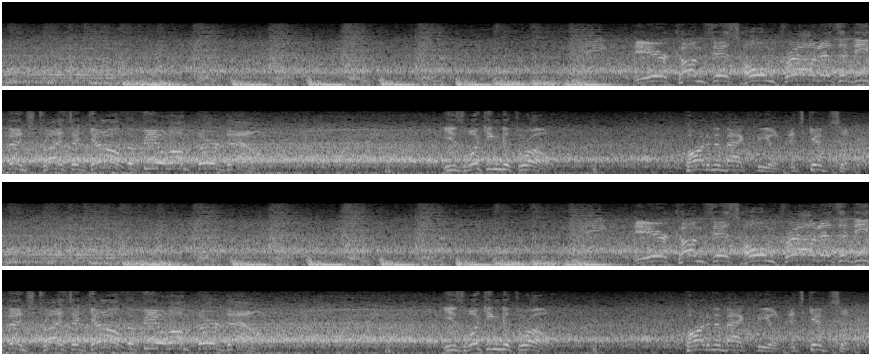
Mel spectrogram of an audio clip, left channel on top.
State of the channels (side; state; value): both; identical; correlation 1.00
